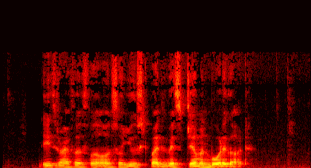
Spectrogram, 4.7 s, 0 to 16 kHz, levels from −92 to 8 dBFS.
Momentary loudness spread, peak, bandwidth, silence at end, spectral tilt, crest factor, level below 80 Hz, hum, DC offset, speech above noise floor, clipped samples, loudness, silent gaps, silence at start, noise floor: 11 LU; -12 dBFS; 11.5 kHz; 0.95 s; -5.5 dB/octave; 18 dB; -66 dBFS; none; under 0.1%; 43 dB; under 0.1%; -28 LUFS; none; 0.65 s; -71 dBFS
